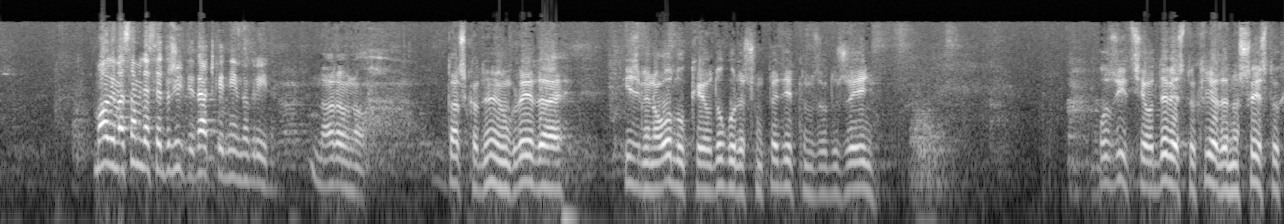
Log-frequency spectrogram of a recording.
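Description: An elderly man speaks steadily into a microphone, heard through a loudspeaker in an echoing hall.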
